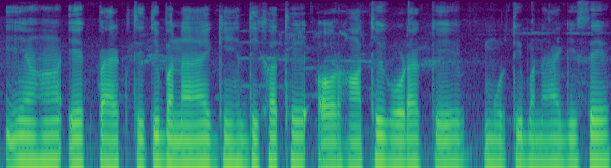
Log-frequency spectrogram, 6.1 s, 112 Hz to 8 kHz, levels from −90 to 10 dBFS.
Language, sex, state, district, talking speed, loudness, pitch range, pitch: Chhattisgarhi, male, Chhattisgarh, Raigarh, 155 wpm, -18 LUFS, 115-120 Hz, 115 Hz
